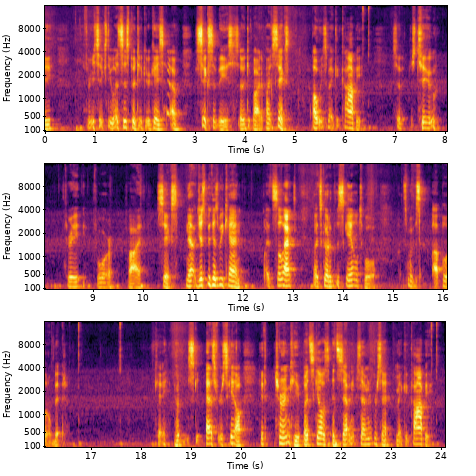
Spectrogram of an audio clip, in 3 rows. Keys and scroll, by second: 0.0-0.5 typing, 3.2-4.9 typing, 7.9 super+d, 8.6 super+d, 9.2 super+d, 9.7 super+d, 11.8 super+a, 13.2 super+s, 18.7 s, 21.5 7, 21.6 7, 23.7 typing.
